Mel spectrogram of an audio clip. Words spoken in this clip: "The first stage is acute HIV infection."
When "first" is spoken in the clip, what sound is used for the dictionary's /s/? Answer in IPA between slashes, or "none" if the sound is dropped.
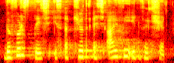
none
